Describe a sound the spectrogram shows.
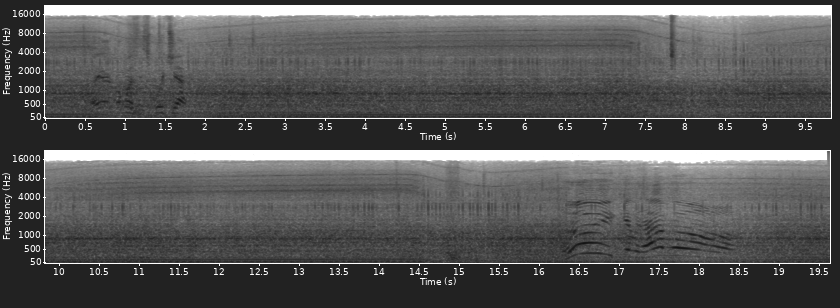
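A truck's diesel engine drones steadily as it drives.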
